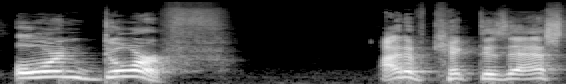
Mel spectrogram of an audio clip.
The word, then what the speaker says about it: Orndorff: probably turned on Hogan because Hogan could never say his name the correct way he always called him or Dolph totebag and watching Hulk Hogan promos after Orndorff turned on him keeps calling him orand off he just couldn't he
